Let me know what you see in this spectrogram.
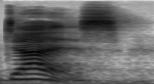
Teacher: also notice the S uses its second Sound Of Z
